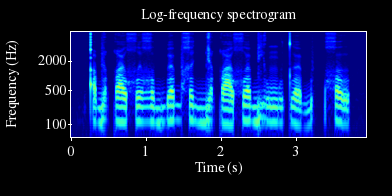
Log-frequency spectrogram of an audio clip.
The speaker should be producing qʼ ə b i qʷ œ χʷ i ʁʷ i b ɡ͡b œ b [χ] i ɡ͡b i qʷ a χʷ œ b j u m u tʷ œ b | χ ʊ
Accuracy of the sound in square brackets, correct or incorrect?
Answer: correct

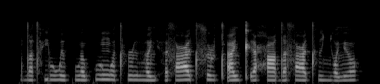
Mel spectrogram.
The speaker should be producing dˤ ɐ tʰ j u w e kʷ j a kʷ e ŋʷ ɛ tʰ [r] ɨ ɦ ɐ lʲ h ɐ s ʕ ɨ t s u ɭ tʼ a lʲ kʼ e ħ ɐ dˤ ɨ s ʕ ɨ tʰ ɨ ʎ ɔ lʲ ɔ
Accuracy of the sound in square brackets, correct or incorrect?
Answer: incorrect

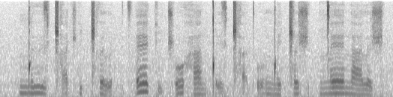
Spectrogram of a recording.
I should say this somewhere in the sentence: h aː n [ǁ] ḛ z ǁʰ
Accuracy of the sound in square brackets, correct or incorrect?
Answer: incorrect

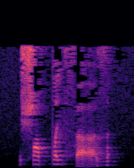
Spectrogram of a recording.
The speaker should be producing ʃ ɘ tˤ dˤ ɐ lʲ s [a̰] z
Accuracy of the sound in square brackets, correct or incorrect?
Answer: correct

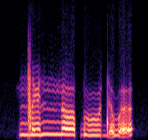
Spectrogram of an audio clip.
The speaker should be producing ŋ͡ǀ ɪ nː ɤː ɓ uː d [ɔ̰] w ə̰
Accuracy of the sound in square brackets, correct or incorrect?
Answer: incorrect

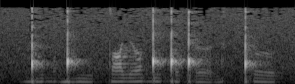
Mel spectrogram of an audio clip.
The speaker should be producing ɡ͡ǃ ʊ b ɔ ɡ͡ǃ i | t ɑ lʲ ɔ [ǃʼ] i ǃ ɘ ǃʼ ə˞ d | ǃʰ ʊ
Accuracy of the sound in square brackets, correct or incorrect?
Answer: incorrect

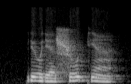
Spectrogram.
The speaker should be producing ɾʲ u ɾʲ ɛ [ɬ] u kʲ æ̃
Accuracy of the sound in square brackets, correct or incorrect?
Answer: incorrect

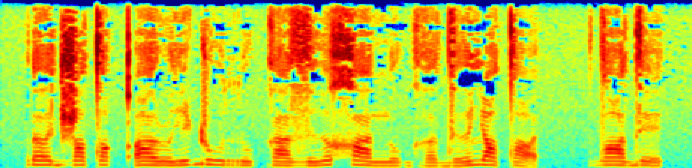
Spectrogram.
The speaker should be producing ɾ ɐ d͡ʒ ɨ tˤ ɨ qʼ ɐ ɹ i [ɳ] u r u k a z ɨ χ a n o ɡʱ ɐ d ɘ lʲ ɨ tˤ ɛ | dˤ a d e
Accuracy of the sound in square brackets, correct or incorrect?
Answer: incorrect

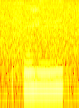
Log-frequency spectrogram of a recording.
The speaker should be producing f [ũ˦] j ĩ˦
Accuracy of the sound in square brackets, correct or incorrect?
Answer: correct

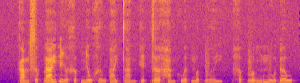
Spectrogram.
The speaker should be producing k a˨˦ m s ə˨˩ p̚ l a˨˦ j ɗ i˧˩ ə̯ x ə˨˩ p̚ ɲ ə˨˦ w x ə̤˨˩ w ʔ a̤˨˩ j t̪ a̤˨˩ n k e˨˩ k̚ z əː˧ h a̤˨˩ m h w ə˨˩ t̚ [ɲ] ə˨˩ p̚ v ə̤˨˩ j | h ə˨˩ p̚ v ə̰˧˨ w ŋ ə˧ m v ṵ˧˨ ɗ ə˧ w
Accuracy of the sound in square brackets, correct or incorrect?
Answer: incorrect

